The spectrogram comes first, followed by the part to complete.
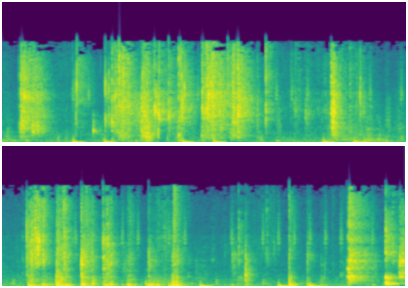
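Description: Plastic protein-powder tub being handled and its screw-top lid twisted off, giving irregular plastic clicks, creaks and crackles.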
